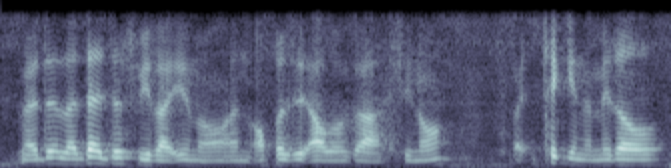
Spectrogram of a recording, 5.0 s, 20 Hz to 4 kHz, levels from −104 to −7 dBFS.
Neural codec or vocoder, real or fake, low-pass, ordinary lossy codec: codec, 24 kHz, 1.2 kbps, DualCodec; fake; 3.6 kHz; none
